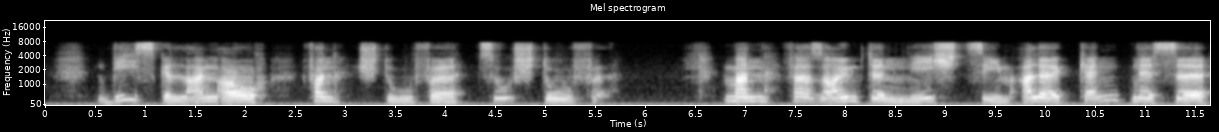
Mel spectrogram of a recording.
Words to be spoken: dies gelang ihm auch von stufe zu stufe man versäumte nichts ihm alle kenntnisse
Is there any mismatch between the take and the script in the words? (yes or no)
yes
